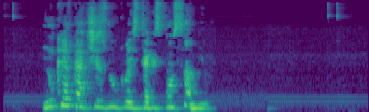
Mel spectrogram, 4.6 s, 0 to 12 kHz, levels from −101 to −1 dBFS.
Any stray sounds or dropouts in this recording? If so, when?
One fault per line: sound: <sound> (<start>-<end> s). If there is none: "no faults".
no faults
